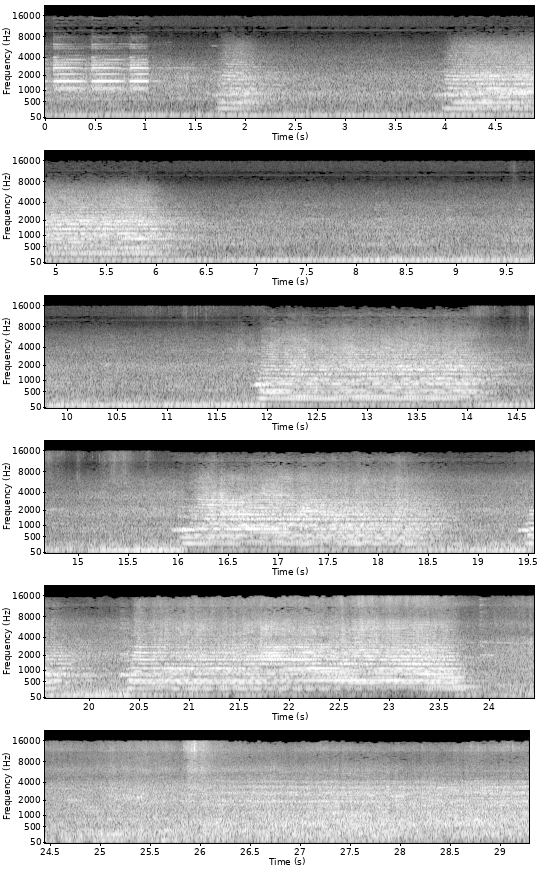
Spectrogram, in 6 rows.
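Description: Freight locomotive's horn sounding for a grade crossing: a few blasts early on, then two long blasts, a short one and a final long blast that ends about 24 s in, over the low drone of the locomotive. Then the freight cars roll past with a steady clatter of wheels on the rails.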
